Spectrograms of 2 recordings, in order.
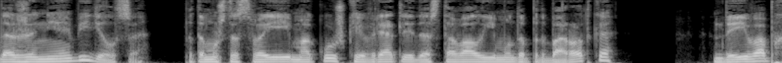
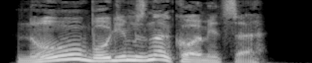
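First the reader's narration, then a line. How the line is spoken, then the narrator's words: Deep booming giant's voice. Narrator (Russian): прогудел великан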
